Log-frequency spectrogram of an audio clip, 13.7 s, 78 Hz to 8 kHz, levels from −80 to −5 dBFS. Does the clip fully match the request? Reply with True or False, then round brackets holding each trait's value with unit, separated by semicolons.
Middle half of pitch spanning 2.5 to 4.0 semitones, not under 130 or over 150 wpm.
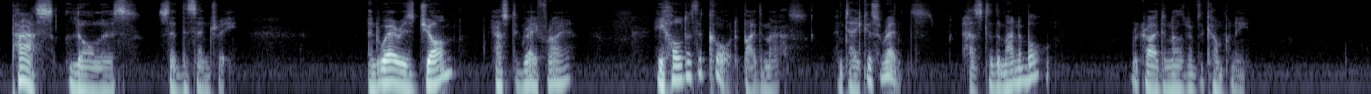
False (5.2 semitones; 145 wpm)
